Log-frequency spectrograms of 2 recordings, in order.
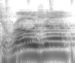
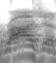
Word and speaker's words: Roja: Parfums Elysium Eau Intense, or Raja, because a lot of you guys are saying I mispronounce it, which I think I am. It is probably Raja, but I love the way Roja sounds.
